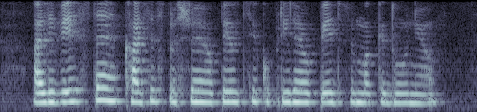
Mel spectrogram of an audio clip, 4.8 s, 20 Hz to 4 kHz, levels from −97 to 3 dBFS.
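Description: Listening through this speech recording, nothing stood out as a technical problem at any point.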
